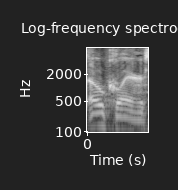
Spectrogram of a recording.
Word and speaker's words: Eau Claire: How do you say Eau Claire or Eau Claire? – It's Eau Claire. So okay. I think in French it means clear water.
